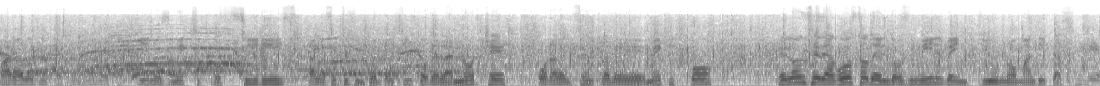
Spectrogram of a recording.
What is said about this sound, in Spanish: Que sigan los aplausos, que sigan los aplausos.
